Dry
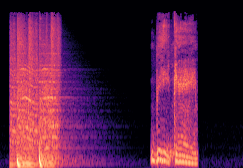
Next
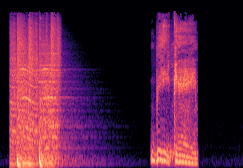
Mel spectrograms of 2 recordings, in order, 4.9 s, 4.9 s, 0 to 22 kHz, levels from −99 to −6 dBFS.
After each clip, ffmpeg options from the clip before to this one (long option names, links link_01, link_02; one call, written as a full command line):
ffmpeg -i in.wav -af "highpass=67,adynamicequalizer=threshold=0.0112:dfrequency=5100:dqfactor=0.75:tfrequency=5100:tqfactor=0.75:attack=5:release=100:ratio=0.375:range=3:mode=boostabove:tftype=bell,volume=-1dB" out.wav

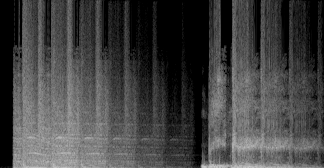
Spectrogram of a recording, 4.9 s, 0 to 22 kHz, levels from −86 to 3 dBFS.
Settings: ffmpeg -i in.wav -filter_complex "[0:a]aeval=exprs='0.2*(abs(mod(val(0)/0.2+3,4)-2)-1)':channel_layout=same,asplit=5[link_01][link_02][link_03][link_04][link_05];[link_02]adelay=426,afreqshift=-68,volume=-5dB[link_06];[link_03]adelay=852,afreqshift=-136,volume=-14.4dB[link_07];[link_04]adelay=1278,afreqshift=-204,volume=-23.7dB[link_08];[link_05]adelay=1704,afreqshift=-272,volume=-33.1dB[link_09];[link_01][link_06][link_07][link_08][link_09]amix=inputs=5:normalize=0" out.wav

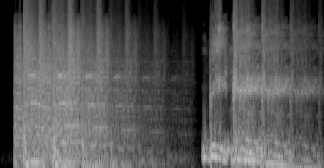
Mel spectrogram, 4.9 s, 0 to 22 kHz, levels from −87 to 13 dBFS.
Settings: ffmpeg -i in.wav -filter_complex "[0:a]asplit=2[link_01][link_02];[link_02]adelay=14,volume=-2.5dB[link_03];[link_01][link_03]amix=inputs=2:normalize=0,volume=-1dB" out.wav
